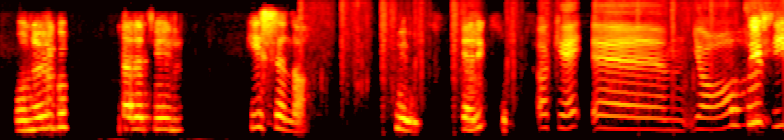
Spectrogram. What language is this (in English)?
Swedish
